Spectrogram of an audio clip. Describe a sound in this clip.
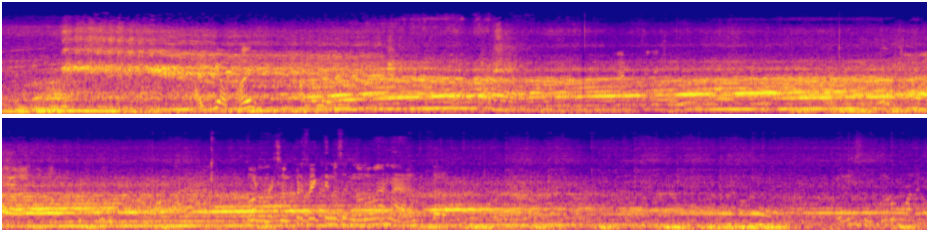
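Two race car engines roar loudly as the cars speed away and slowly fade into the distance.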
